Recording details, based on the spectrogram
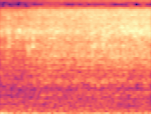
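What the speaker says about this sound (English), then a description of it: "the oil is hot. Time to add the garlic." Garlic sizzling in hot oil in a pan, a loud, close, steady crackling hiss with no voices.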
